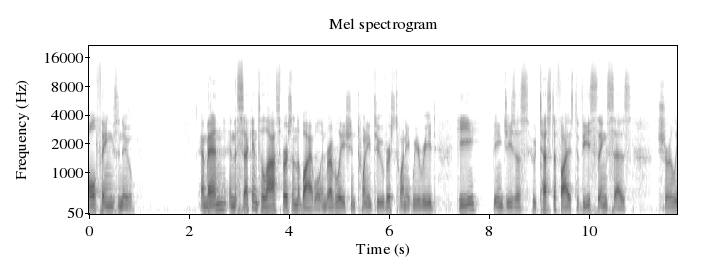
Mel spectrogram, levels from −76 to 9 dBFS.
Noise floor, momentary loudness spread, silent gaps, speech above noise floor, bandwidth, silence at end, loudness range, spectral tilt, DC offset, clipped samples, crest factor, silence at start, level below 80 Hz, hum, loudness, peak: -75 dBFS; 12 LU; none; 43 dB; 16 kHz; 0 s; 7 LU; -4.5 dB/octave; under 0.1%; under 0.1%; 24 dB; 0 s; -66 dBFS; none; -31 LUFS; -8 dBFS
